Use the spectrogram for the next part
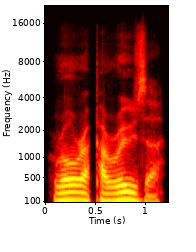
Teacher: Japanese speakers would typically transform the initial L sounds into something closer to R sounds, creating pronunciations like Rora peruza instead of laooa.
